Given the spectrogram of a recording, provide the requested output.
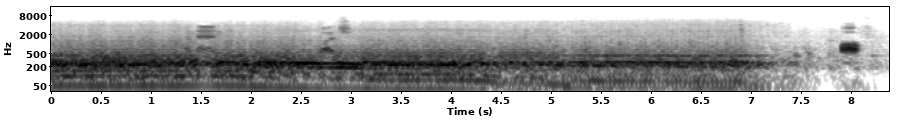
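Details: Used excavator, restarted after a dealer-guided fix restored throttle control: even diesel drone holding steady speed, then winding down and stopping cleanly when switched off with the key. Runs normally.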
